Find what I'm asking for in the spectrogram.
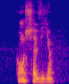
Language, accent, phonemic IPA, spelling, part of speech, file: French, Canada, /kɔ̃.sə.vjɔ̃/, concevions, verb, LL-Q150 (fra)-concevions.wav
- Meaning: inflection of concevoir: 1. first-person plural imperfect indicative 2. first-person plural present subjunctive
